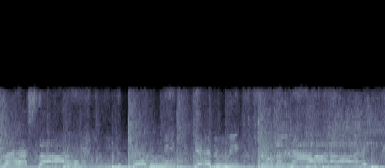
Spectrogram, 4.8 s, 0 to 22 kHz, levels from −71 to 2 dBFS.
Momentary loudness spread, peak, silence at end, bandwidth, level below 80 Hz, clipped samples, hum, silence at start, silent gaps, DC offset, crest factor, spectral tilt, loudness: 3 LU; -6 dBFS; 0 s; 11 kHz; -24 dBFS; under 0.1%; none; 0 s; none; under 0.1%; 12 dB; -4.5 dB/octave; -18 LUFS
